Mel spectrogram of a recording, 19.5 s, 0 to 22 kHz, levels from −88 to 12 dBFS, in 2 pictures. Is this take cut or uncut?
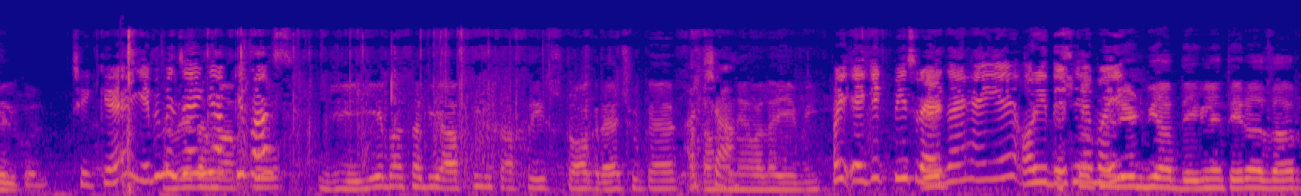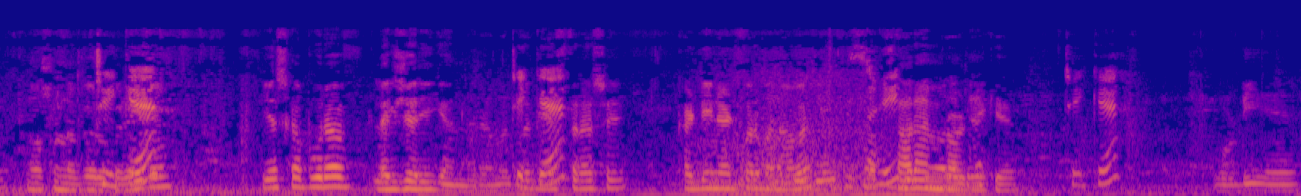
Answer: uncut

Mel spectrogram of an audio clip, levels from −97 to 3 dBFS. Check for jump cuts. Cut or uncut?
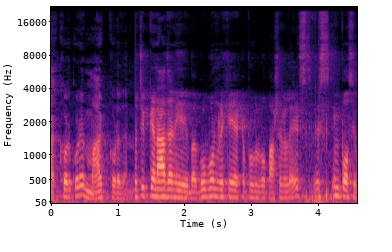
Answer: cut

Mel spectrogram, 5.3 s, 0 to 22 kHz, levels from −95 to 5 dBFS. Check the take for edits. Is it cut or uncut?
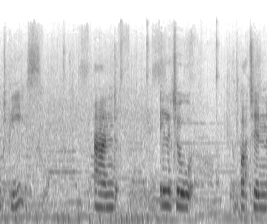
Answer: uncut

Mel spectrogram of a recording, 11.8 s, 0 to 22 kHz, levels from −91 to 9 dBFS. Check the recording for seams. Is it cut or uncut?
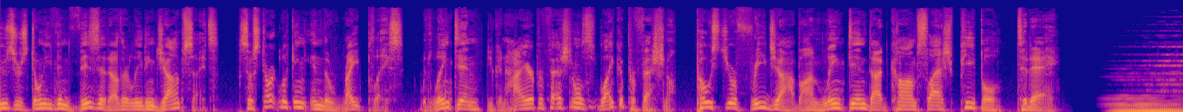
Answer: uncut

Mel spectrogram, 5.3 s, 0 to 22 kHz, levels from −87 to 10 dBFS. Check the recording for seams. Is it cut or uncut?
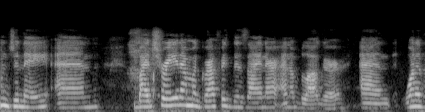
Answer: uncut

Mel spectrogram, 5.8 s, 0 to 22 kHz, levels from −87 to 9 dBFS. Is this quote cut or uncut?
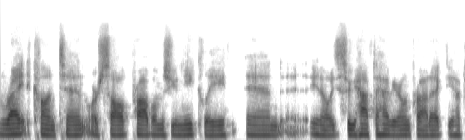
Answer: uncut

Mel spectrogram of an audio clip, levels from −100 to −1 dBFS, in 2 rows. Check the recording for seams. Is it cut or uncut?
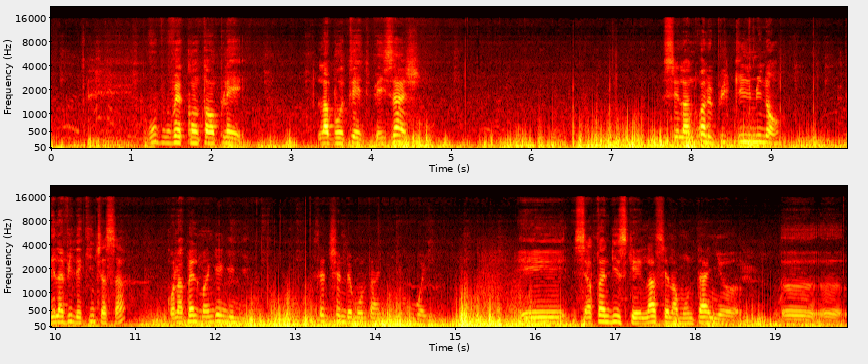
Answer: uncut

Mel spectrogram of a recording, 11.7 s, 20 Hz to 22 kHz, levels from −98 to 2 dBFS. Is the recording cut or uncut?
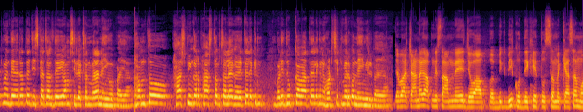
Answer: cut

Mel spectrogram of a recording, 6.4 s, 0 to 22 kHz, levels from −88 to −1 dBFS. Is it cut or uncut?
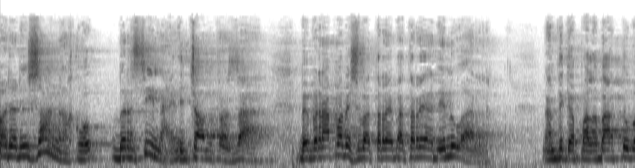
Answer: uncut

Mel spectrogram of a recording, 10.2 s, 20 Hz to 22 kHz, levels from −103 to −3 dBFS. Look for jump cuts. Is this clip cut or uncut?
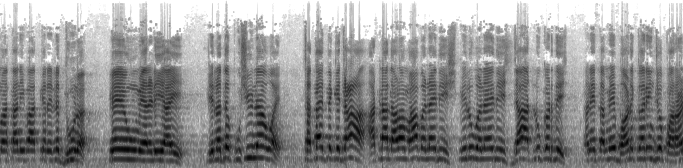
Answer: uncut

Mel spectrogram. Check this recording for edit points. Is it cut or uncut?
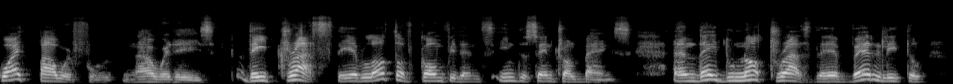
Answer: cut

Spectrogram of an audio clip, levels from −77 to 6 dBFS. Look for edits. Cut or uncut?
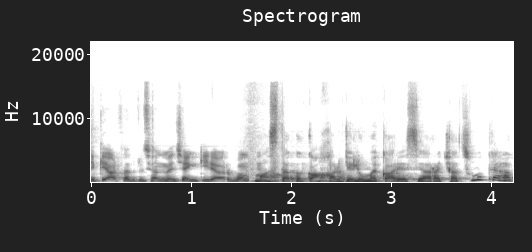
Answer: cut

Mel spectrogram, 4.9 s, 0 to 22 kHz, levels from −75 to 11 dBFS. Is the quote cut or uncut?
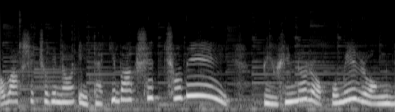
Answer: cut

